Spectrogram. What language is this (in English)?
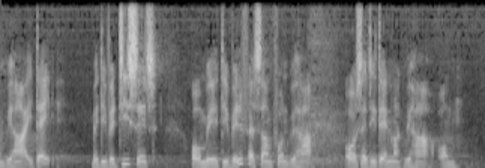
Danish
